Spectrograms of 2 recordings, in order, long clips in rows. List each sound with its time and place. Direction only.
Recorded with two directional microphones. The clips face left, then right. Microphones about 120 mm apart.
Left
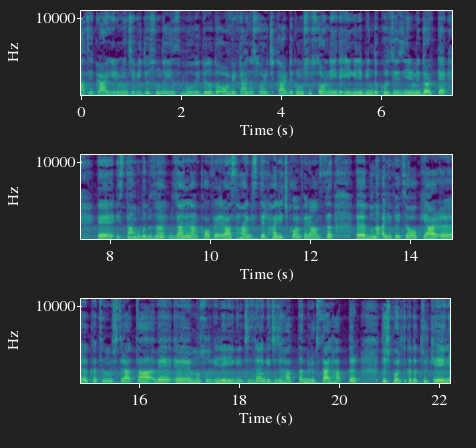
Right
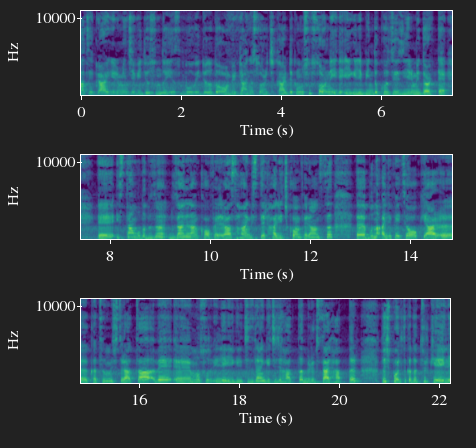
0.0 s a woman's voice: 35° left (ahead or behind); by 17.6 s 15° left (ahead or behind)
17.6 s a woman's voice: 25° left (ahead or behind)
